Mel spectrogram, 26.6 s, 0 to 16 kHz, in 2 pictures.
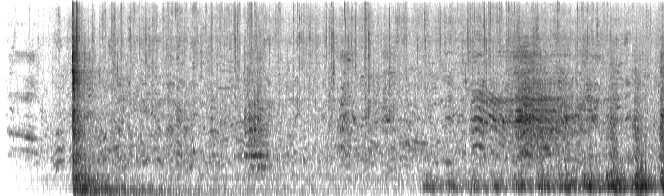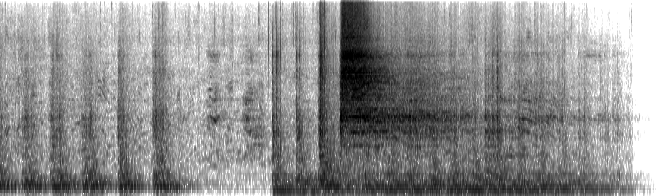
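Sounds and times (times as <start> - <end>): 
taiko drums in unison: 1.5 - 7.0, 11.2 - 17.1, 18.8 - 26.0.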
